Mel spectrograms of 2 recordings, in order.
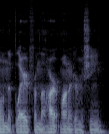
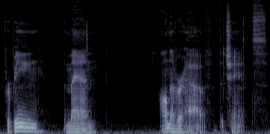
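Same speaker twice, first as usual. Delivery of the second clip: halting phrases fading to breath; broken, slowing, dying words; barely managed. A narrator's reading. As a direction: eke out each phrase with failing strength. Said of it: "Eric managed".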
